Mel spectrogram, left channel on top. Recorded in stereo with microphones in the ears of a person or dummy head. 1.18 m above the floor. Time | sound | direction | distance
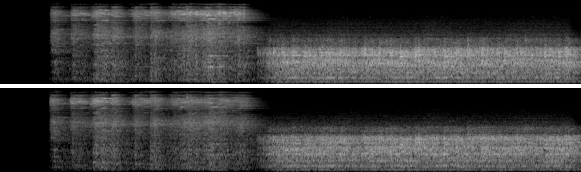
0.5 | keys jangling | 45° right (ahead or behind) | 1.3 m
2.6 | boiling | 15° left (ahead or behind) | 1.0 m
